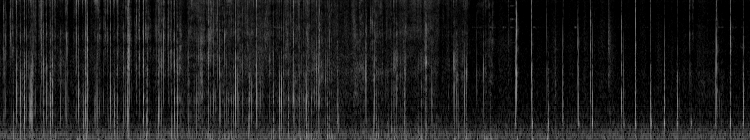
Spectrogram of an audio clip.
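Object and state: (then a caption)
Plastic remote control, tapped and scratched. Fingertips and nails rapidly tap and scratch the rubbery colored buttons of a small, flat, solid black plastic LED remote control resting on a fuzzy blanket. For the first ten seconds, dense, quick clicky taps blend with scratchy, crinkly rustling over a faint steady low hum. The sound then thins into sparser, sharp, bright clicks that stop almost at once.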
